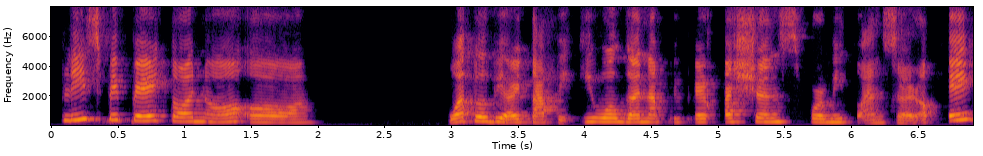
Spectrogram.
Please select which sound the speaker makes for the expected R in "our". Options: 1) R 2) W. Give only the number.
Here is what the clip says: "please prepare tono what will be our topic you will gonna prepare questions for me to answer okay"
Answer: 1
